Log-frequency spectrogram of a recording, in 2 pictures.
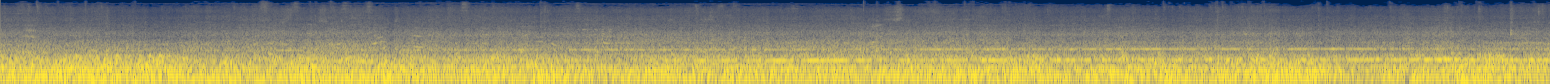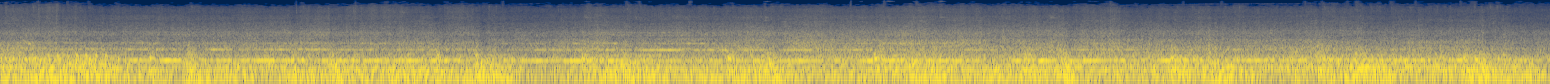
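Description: Inside a moving Van Hool articulated city bus: steady engine and road drone with a held whine over it, unbroken as the bus cruises.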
